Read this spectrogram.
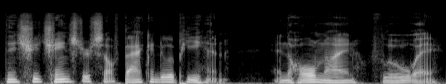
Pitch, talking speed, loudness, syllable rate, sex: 100 Hz, 200 wpm, -18 LUFS, 5.3 syllables/s, male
